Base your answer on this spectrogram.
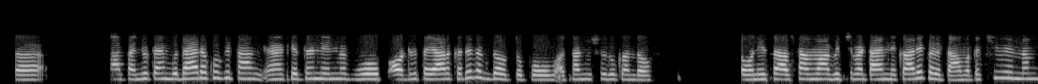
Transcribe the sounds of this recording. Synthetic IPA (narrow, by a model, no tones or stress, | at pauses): t̪ɐ | ɐʋãpɐ̃ɦɪ̃ɲd͡ʑoʈaːɪmɓʊd̪ʱaːeɾɐkʰokit̪ɐʋ̤ãkeːt̪ɪɾənɗeːnmẽɦoɔːɾɖəɾt̪ɐjaːɾkɐɾeɾɐkʰənd̪aɦot̪opoːɐsãd͡ʑoʃʊɾukɐ̃nd̪ao | t̪ɐʊniɪsaːbsãmãʋɪt͡ɕmẽʈaːɪmnɪkaːɾekɐɾet̪ɐʋ̤ãʋɐt̪ɐt͡ɕʰiʋẽːnd̪əm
